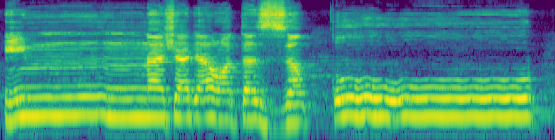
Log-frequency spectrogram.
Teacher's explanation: ان شجرۃ الزقوم، نون مشدد میں ہمیشہ غنہ ہوتا ہے تو یہاں پر ہم غنہ آنی کر کے پڑھیں گے۔ را پر زبر ہے تو را کو پر یعنی موٹا پڑھیں گے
